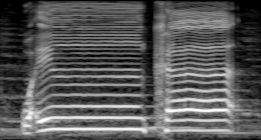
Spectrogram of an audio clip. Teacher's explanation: Fathah depannya ada alif panjang, ya. Panjang. Dua ketukan ka, ya, dengan hamas. · Secara mahroj kan huruf ka, ya, adalah pangkal lidah, ya, naik ke atas turun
